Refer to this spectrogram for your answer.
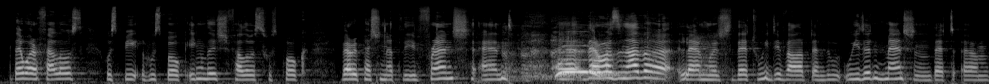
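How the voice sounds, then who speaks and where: In a German accent, a woman speaks at a moderate pace with a fairly high pitch and fairly even intonation. Noticeable background noise runs underneath. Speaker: fellowship participant. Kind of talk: speech. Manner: halting.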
